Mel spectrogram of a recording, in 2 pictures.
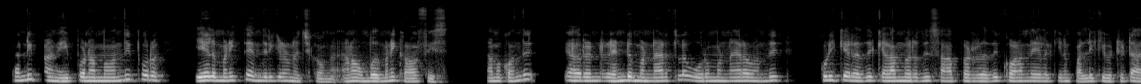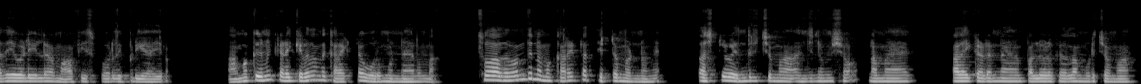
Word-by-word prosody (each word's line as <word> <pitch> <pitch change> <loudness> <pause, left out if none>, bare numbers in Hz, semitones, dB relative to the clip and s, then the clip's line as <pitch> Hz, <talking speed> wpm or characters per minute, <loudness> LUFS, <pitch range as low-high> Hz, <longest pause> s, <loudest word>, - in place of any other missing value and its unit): கண்டிப்பாங்க. 190 -3 0
இப்போ 155 +3 -1
நம்ம 165 0 +4
வந்து 180 +6 +1
இப்போ 220 +1 -2
ஒரு 195 - +2 0.5
7 185 0 +8
மணிக்கு 180 +1 0
தான் 215 -3 +3
எந்திரிக்கிறோம்னு 175 -2 0
வச்சுக்கோங்க, 135 -3 -5
ஆனா 160 +3 +2
9 150 0 +4
மணிக்கு 180 +1 0
ஆஃபீஸ். 135 -2 -5 0.5
நமக்கு 160 +1 0
வந்து 205 +6 0 0.5
ஆ - - +6
2, 170 0 +2
2 175 +3 +6
மணி 165 -1 +3
நேரத்தில 170 +6 0
1 165 0 +1
மணி 165 - -2
நேரம் 165 0 +2
வந்து 165 +4 0 0.5
குளிக்கிறது, 185 -3 +3
கெளம்புறது, 165 0 +3
சாப்பிடறது, 155 0 0
குழந்தைங்ககீனு 155 -1 0
பள்ளிக்கு 145 +3 -1
விட்டுட்டு, 155 +3 -3
அதே 150 +2 +1
வழியில 145 0 +1
நாம 135 -4 -3
ஆஃபீஸ் 135 +1 -7
போறது 135 0 -3
இப்படி 135 -1 -3
ஆயிரும். 125 0 -5 0.6
நமக்குன்னு 165 +10 +2
கெடைக்கிறது 170 +3 +2
அந்த 195 -1 -2
கரெக்ட்டா 135 +4 -2
1 135 +1 0
மண் 130 0 -2
நேரம் 130 0 -3
தான். 115 - -15 0.4
சோ - - -3
அதை 180 -1 +3
வந்து 230 +6 0
நம்ம 180 -5 +1
கரெக்ட்டா 180 +6 -3
திட்டமிடனுங்க. 140 -5 -2 0.4
ஃபர்ஸ்ட்டு 165 +2 +1
எந்திரிச்சோமா 160 -1 -2
5 140 0 -5
நிமிஷம் 155 +4 -5 0.2
நம்ம 140 0 -1 0.7
காலைக்கடன 150 -1 +1 0.2
பல்லுவெழக்குறதெல்லாம் 140 0 0
முடிச்சோமா, 135 -2 -3
155 Hz, 160 wpm, -23 LUFS, 145-175 Hz, 0.7 s, 7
